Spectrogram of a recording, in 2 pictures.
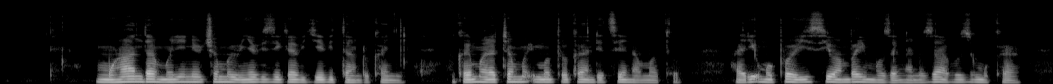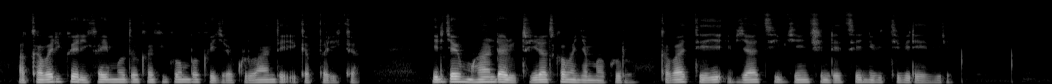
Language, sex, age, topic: Kinyarwanda, female, 25-35, government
